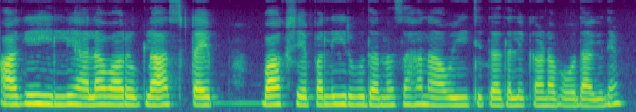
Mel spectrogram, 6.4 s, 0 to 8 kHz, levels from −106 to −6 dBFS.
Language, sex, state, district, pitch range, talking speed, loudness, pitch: Kannada, female, Karnataka, Bangalore, 200-220 Hz, 125 wpm, -18 LUFS, 210 Hz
